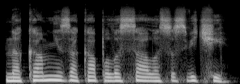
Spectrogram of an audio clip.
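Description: Low, mellow woman reading a novel. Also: fairly even intonation, moderate pace, no room sound, clean studio sound. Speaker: audiobook narrator. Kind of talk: scripted narration.

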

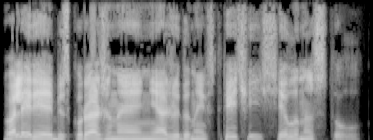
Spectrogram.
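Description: Low-voiced, expressive male audiobook narrator. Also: normal speed, smooth, no echo, studio quality. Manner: expressive, storytelling.

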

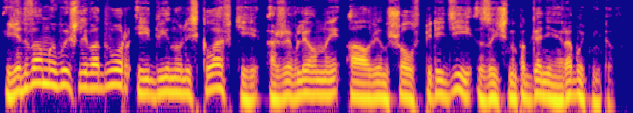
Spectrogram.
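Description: Deep husky man narrating an audiobook. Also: animated, normal speed, dark tone, dry recording. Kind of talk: first-person audiobook narration.

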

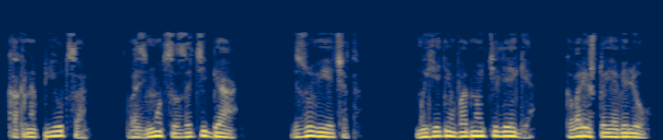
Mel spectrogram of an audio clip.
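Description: A man's voice: on the low side, normal speed, warm tone, husky, dry recording. A man doing a hissing, scheming captive. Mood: urgent hiss. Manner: hissed, barely moving lips, urgent. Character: cold scheming male prisoner, hissing.

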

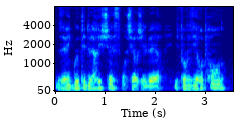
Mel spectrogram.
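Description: A man's voice: on the low side, moderate pace, mellow, breathy edge. A man voicing a suspicious, acrimonious philosopher in a storybook reading. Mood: bitter. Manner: sour, acrimonious. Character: bitter, suspicious aging philosopher.

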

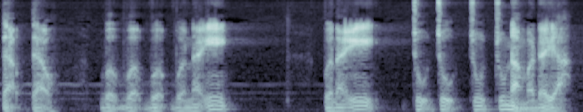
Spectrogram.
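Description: A man's voice: rumbling low, expressive, a little fast, faint music behind, voice pushed down. A man voicing a feverish, dazed young man who talks weakly and stammers. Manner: weak, faltering, stammering.

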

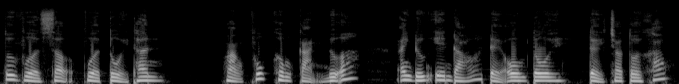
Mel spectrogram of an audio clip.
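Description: A woman reading a first-person romance story aloud, voicing the dialogue in her own steady narrating voice. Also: lowish voice, normal speed, dry recording, studio quality.

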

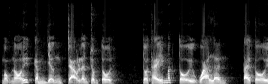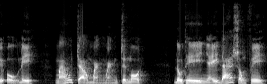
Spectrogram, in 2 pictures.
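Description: A man narrating a first-person story in a vivid, dramatic way. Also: fairly low pitch. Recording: dull lo-fi recording.

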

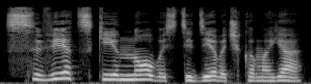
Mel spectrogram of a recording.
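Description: A woman's voice: medium pitch, moderate pace, no room sound, studio quality, close to an everyday voice. A woman reading the part of a worried, gloomy male colleague in an audiobook, with a groaning, blunt delivery.

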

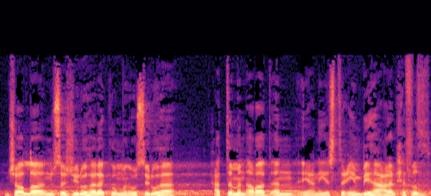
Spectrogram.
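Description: A man with a Levantine Arabic accent teaching a class on Quran recitation rules, chanting verses slowly and then explaining briskly with questions to his students. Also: a little high, level tone, darkish tone. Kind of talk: religious lesson to a class. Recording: long hall reverb.

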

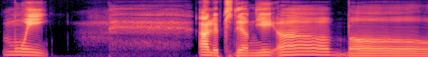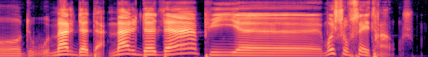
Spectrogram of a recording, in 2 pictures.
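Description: A man's voice: fairly high pitch, slow pace, a bit bright, smooth, no room sound. A man with a Québécois accent hosting an absurd improvised radio monologue, rambling playfully and laughing at his own jokes into a studio microphone. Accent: Québécois French. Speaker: radio host.

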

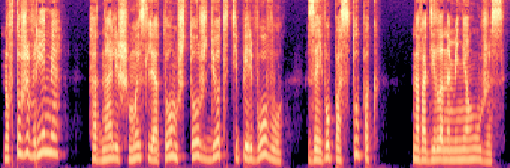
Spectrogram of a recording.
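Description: A woman's voice: mid-range voice, normal speed, warm tone, no room sound, studio quality. A woman reading a novel aloud in first person, emotional and pleading in the heroine's dialogue. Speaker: audiobook narrator. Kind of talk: scripted first-person narration.

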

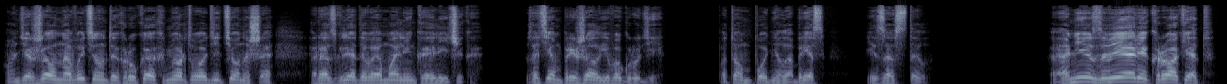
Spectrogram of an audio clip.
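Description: A man narrating an audiobook thriller in a measured, even reading. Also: mid-range voice, no echo, clean studio sound.

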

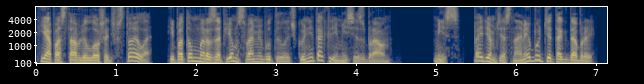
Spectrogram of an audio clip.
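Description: A man's voice: mid-range voice, very animated, fairly quick, no room sound, studio quality, voice pushed up. A man reading an audiobook, voicing a frightened young male errand lad with a whining, pleading manner. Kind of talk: audiobook character voice.

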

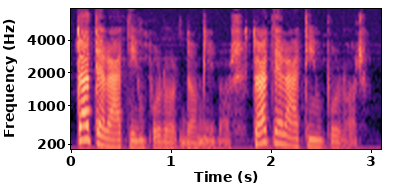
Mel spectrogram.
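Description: Woman doing a frosty stuck-up madam, cool polite tone, lively swoops, dry sound. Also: extremely low pitch, no echo, full character voice. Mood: coolly polite. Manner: coolly polite, cold. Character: haughty older brothel madam, icy and composed.

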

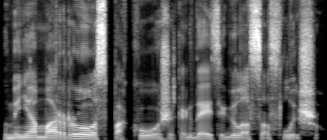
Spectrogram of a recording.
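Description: A woman's voice: rumbling low, little pitch movement, normal speed, gravelly, no echo, studio quality, pitched below the performer's own voice, exaggerated voice. A woman voicing a scheming, bad-tempered villain lord who growls and gloats. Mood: gloating.

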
